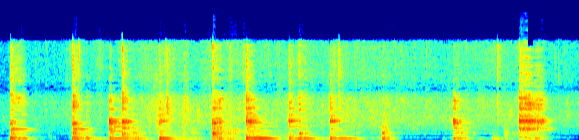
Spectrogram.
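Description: Onions being fried in a pan for khasi mutton curry, heard as a steady close sizzle broken by repeated scraping stirs that come in short bursts of roughly one every half second, with no talking.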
